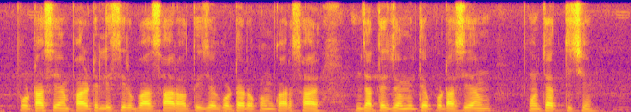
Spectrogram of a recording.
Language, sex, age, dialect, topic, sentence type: Bengali, male, 18-24, Western, agriculture, statement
